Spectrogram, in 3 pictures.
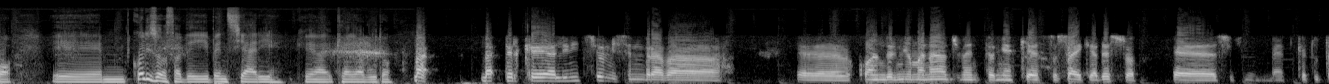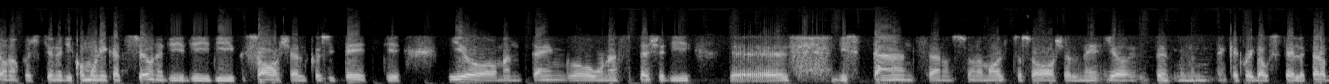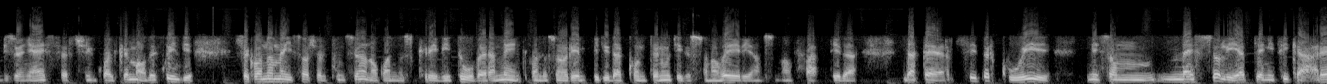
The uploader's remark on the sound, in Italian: live dai nostri studi in collegamento telefonico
